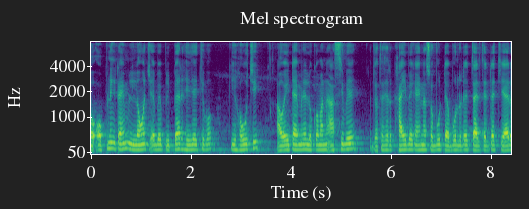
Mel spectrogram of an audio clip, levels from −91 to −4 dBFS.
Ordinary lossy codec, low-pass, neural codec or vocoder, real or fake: none; none; none; real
